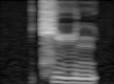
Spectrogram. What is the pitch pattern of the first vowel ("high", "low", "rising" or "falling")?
low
